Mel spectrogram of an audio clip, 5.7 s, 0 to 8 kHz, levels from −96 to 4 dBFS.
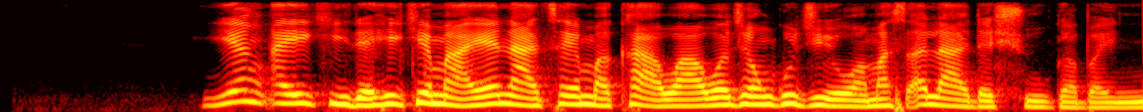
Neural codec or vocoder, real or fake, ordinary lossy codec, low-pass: none; real; none; 7.2 kHz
